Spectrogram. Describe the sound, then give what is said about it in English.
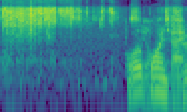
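A bright, busy clatter of physical dice being rolled during a game, rattling and tumbling for about a second, with a few sharp clicks at the end, before a voice starts talking over the quiet. “Meanwhile, I'll get my physical dice out because I'm tired of not being able to roll.”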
